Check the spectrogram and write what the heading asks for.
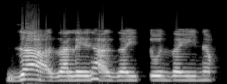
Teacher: Zai ni boleh berdesi, tak payah keluar lidah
